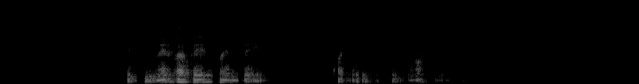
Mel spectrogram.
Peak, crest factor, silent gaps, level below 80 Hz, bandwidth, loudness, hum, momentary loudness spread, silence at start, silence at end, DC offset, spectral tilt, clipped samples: -26 dBFS; 26 dB; 3.03-3.33 s; -82 dBFS; 6.6 kHz; -49 LUFS; none; 16 LU; 1.25 s; 1.9 s; under 0.1%; -7.5 dB/octave; under 0.1%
